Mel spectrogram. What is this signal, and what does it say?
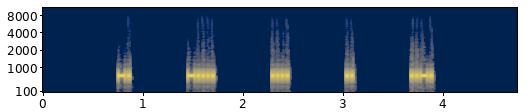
Morse code, heard as a keyed tone, about 51 wpm, spaced as for 14 wpm, 700 Hz. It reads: N6HIF
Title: USA Call Signs - 5 Characters - 8x Character Spacing - 50wpm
